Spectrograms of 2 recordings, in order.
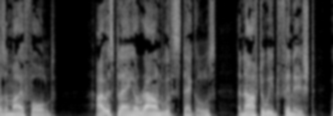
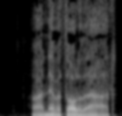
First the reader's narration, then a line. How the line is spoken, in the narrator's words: he said gloomily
